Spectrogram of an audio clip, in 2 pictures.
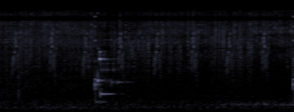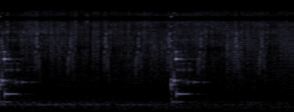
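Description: A stone mechanism turns with a bright chiming click.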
